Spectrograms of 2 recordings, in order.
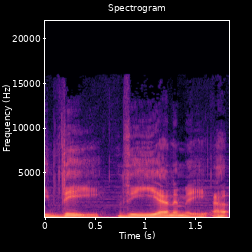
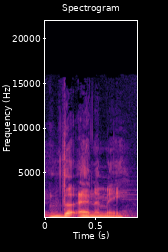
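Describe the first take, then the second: First: 'The' is 'thee' running into the vowel. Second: 'The' is 'thuh' followed by a glottal stop. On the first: This is how older people say it. "old fogies like me say the enemy" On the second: This is how younger people say it. "people in their 20s, that and younger, often say the enemy. They do the glottal stop"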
